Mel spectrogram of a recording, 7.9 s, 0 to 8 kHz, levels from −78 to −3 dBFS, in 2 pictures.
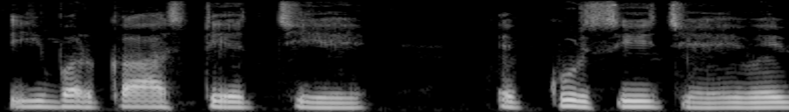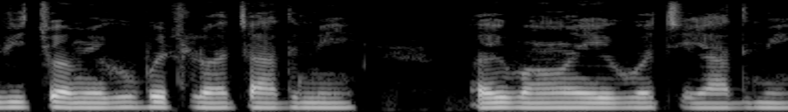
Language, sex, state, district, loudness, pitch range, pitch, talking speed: Angika, male, Bihar, Bhagalpur, -25 LUFS, 130-140 Hz, 130 Hz, 150 wpm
